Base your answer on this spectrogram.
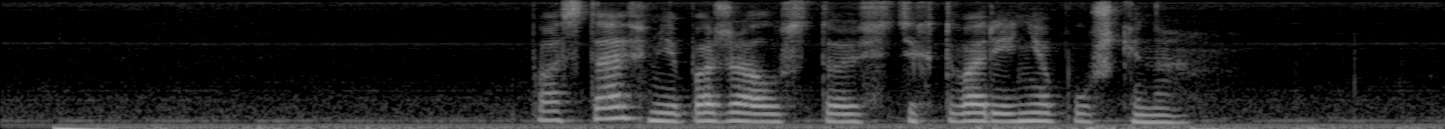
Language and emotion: Russian, neutral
